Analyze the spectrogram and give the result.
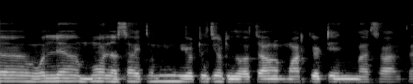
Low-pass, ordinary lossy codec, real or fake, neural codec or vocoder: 7.2 kHz; none; fake; codec, 16 kHz, 4 kbps, X-Codec, HuBERT features, trained on balanced general audio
